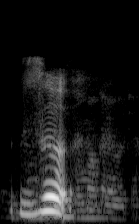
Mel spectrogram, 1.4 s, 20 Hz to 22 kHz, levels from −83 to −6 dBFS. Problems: background conversations at intervals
